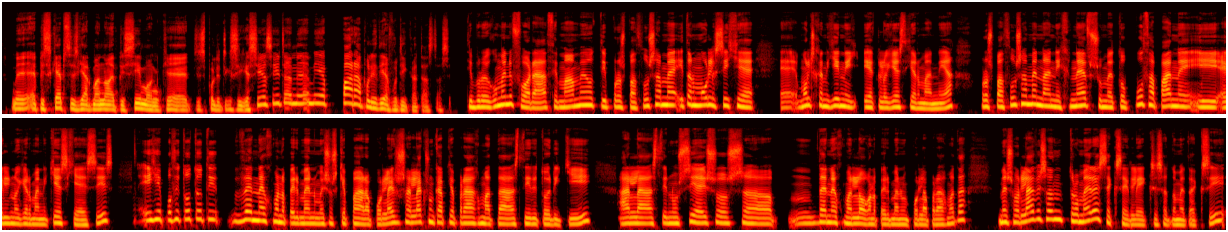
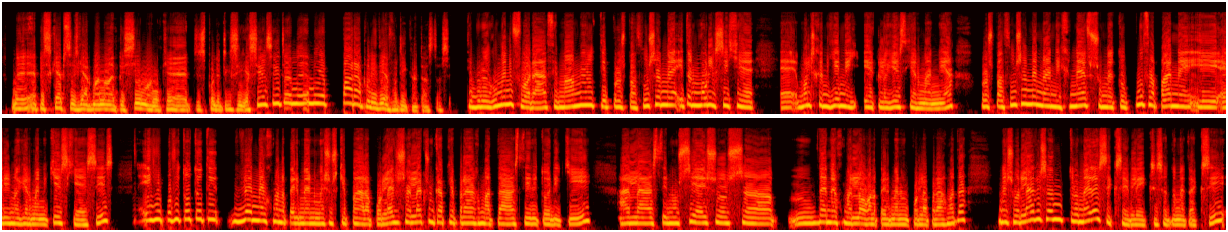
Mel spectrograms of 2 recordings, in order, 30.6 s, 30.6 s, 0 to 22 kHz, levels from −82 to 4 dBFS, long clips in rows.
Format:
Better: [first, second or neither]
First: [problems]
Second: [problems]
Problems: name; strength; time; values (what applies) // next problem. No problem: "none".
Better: first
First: none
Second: distortion; heavy; 37% of the sound clipped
